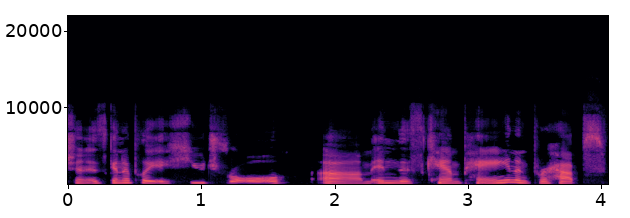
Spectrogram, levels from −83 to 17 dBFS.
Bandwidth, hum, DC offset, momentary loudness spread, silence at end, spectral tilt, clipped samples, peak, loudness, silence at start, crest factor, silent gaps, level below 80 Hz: 10.5 kHz; none; under 0.1%; 5 LU; 0 s; -3.5 dB/octave; under 0.1%; -4 dBFS; -25 LUFS; 0 s; 20 dB; none; -82 dBFS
